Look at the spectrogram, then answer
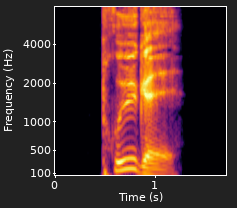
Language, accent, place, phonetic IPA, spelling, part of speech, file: German, Germany, Berlin, [ˈpʁyː.ɡəl], Prügel, noun, De-Prügel.ogg
- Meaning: 1. club, cudgel 2. cock, penis 3. swats, a beating, notably as corporal punishment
